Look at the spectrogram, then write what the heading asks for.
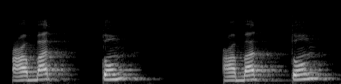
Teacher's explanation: تو ہم متحرک حرف کو مشدد حرف کے ساتھ ملا کر پڑھیں گے اور درمیان کے اندر جو ساکن حرف ہوگا اس ساکن حرف کو چھوڑ دیا جائے گا۔ جیسے عبدتم کے اندر با کو تا کے ساتھ ملا دیا گیا، درمیان کے اندر جو دال ساکن موجود تھا اس دال ساکن کو چھوڑ دیا گیا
